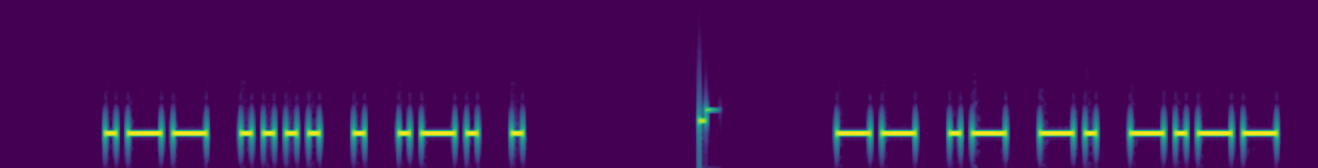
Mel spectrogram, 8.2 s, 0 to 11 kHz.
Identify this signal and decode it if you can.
Morse code, heard as a keyed tone, about 17 wpm, 700 Hz. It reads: WHERE MANY
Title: Sets of 2 Words - New Word Drill - 17wpm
